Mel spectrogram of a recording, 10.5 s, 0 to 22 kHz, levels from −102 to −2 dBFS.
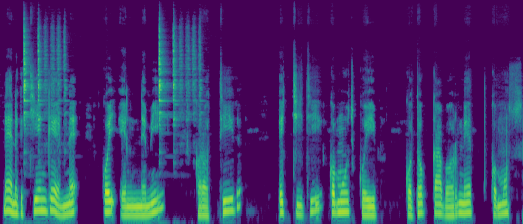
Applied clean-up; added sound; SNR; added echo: classical method Wiener filter.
